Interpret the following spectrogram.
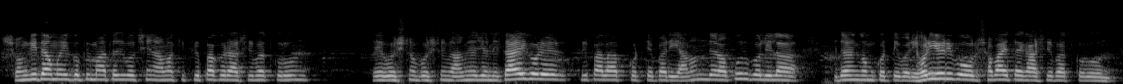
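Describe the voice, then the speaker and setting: A man preaching a devotional sermon online, fervent and rising on ecstatic phrases, slipping into slow melodic chanting of hymn verses. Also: high-pitched, level tone, muffled recording. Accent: Bengali. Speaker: preacher leading an online class.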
